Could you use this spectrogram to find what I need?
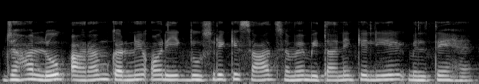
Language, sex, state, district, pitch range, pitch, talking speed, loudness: Hindi, female, Gujarat, Valsad, 205-220 Hz, 210 Hz, 190 wpm, -15 LUFS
